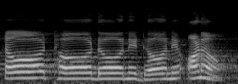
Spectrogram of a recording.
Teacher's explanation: તો આ ટ, ઠ, ડ અને ઢ અને અણ, ટ કરો એટલે જીભ વળે છે, તો આ મૂર્ધન્ય સ્થાનના વર્ણો છે, કંઠ સ્થાનના છે નહીં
